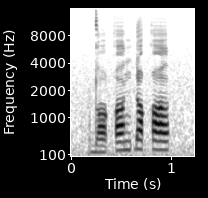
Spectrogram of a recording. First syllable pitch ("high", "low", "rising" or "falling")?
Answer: low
